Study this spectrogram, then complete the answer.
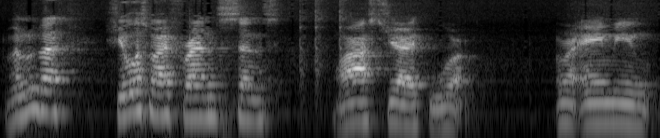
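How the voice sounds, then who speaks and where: A teenage boy chatting casually in a vlog, halting with many restarts and frequent throat clearing. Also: medium pitch, lively intonation, sharp tone, roomy sound, poor audio. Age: teens. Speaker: vlogger.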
